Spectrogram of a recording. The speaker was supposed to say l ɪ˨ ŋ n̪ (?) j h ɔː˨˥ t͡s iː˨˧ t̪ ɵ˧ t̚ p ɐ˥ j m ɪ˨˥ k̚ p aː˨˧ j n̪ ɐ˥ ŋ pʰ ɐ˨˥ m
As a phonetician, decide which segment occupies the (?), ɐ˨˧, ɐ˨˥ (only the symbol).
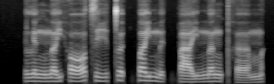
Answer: ɐ˨˥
